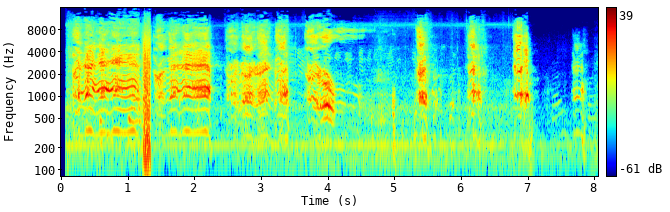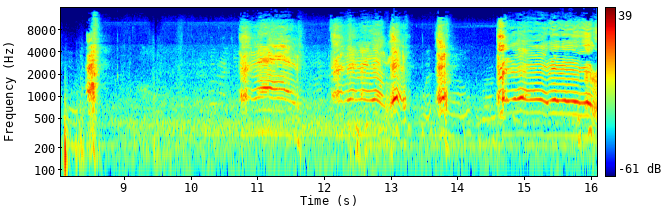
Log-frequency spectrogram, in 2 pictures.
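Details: Dog barking at night at another dog passing by: dense bursts of loud harsh barks, some in quick runs, with a quieter gap in the middle before more rapid barking resumes.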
